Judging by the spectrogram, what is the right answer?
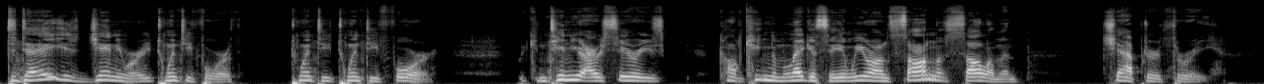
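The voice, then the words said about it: Raspy, raw voice. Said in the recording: “my voice is still very raspy and very raw from all the dust storms and sinus and throat issues”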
